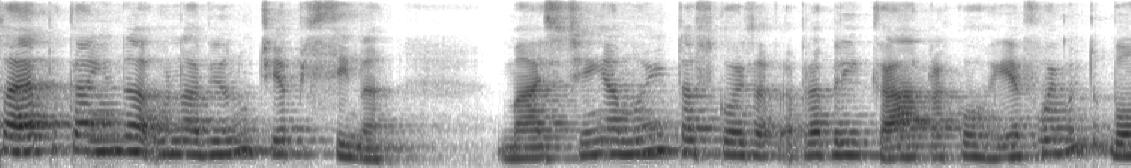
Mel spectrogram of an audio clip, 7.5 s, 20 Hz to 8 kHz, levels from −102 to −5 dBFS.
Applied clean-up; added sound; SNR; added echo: neural separator model SepFormer DNS4.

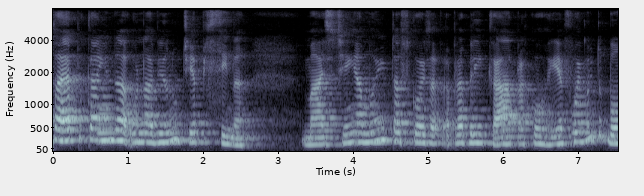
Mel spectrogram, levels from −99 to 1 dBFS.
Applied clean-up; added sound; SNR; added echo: none; Brass instrument; 11 dB; reverberation time 1.0 s.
